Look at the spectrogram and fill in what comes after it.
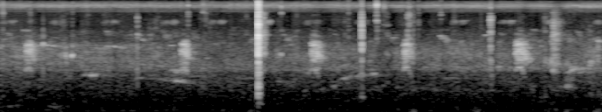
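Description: Short bird calls repeating about once a second, over a faint steady high-pitched hum. A single sharp click about two and a half seconds in is the loudest sound.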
